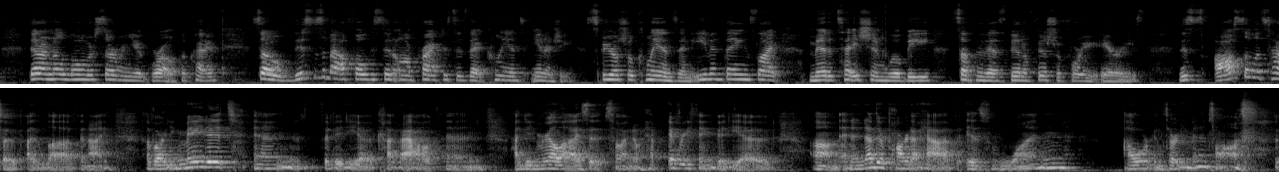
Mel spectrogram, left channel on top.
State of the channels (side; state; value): both; different; correlation 0.00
